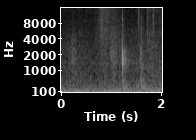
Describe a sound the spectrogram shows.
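Papers rustle on a desk.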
